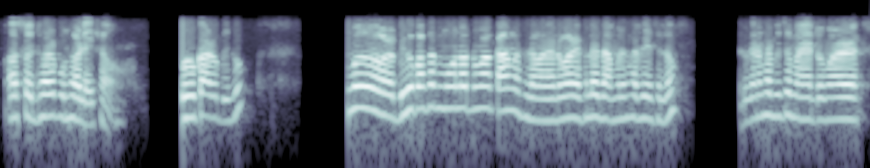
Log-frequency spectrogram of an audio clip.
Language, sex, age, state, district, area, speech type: Assamese, male, 18-30, Assam, Biswanath, rural, conversation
